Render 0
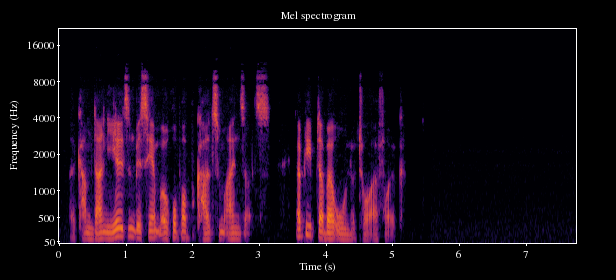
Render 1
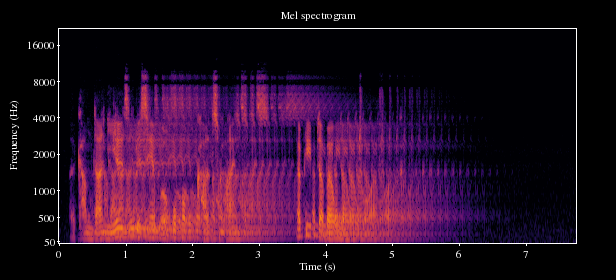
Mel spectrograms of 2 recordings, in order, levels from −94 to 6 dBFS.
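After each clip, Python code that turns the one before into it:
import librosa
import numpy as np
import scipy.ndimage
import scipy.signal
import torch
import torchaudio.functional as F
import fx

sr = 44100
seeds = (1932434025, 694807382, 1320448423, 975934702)

y = fx.high_shelf(x, sr, hz=4900.0, db=-4.0)
y = fx.echo_opening(y, sr, ms=111, hz=200, octaves=2, feedback_pct=70, wet_db=-3)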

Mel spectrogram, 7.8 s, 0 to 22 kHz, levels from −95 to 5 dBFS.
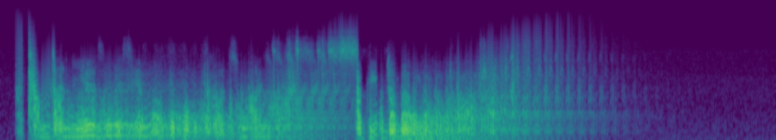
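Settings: y = fx.cycle_switch(x, sr, every=2, mode='inverted')
y = fx.env_lowpass_down(y, sr, base_hz=560.0, full_db=-26.0)
y = y * 10.0 ** (6.0 / 20.0)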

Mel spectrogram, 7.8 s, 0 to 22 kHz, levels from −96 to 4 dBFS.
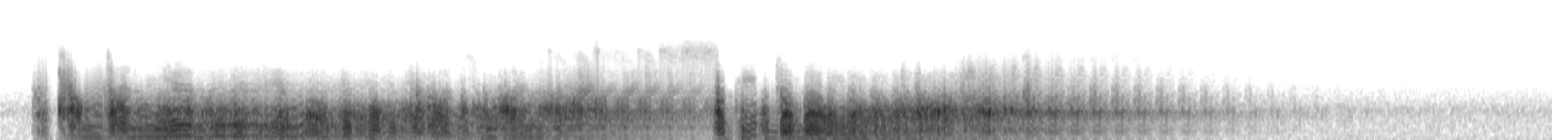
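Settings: y = fx.lowpass_res(x, sr, hz=870.0, q=4.5)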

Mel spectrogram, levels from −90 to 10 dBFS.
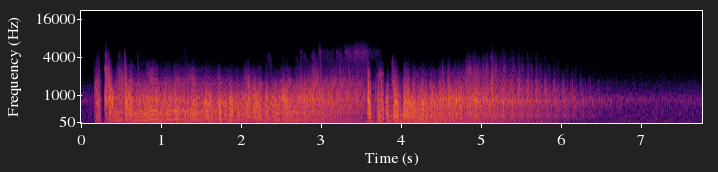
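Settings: y = x + 10.0 ** (-14.5 / 20.0) * np.pad(x, (int(161 * sr / 1000.0), 0))[:len(x)]
y = fx.spectral_comp(y, sr, ratio=2.0)
y = y * 10.0 ** (-5.5 / 20.0)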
